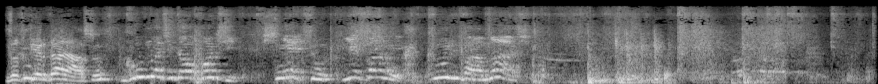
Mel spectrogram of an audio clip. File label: angry polish kid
